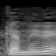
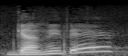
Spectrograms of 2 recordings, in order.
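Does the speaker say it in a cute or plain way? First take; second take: plain; cute. First: It is said in a plain, repetitive way. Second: It is said in a sweet, cute way.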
